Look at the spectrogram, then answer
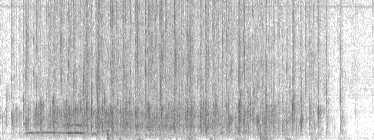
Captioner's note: applause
